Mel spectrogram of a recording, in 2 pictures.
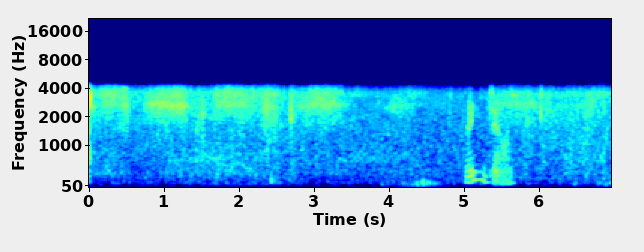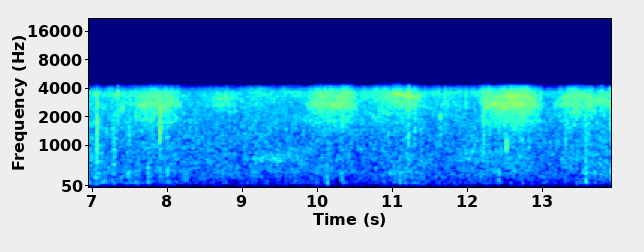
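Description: Fabric rustles softly as a hand strokes a pet rat on a blanket.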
